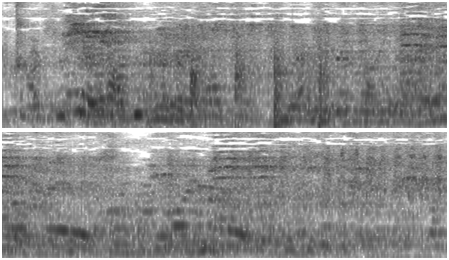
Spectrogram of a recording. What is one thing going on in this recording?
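Parrots squawk and chirp close by.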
